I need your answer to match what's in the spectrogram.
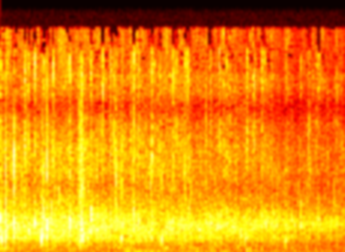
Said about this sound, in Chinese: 真的，给自己一个掌声，你实在太幸运了。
